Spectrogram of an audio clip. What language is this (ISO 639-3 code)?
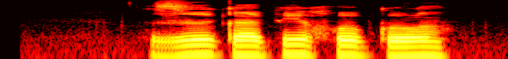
pus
